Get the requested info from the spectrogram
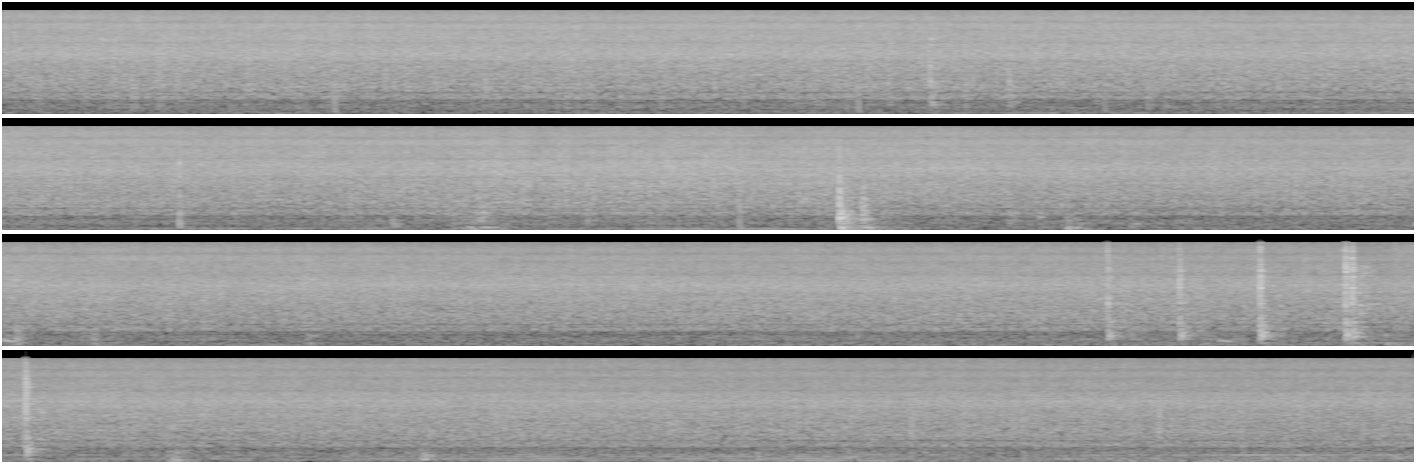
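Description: Chicken breast shallow-frying in hot oil in a pan: a steady sizzle that eases slightly towards the end. A sharp click comes about eleven seconds in, and a quick cluster of about five clicks about twenty seconds in.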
